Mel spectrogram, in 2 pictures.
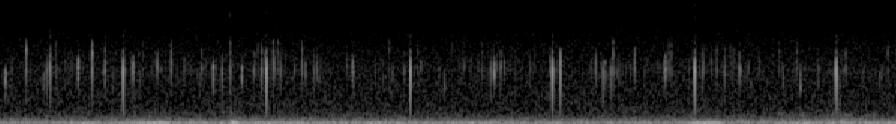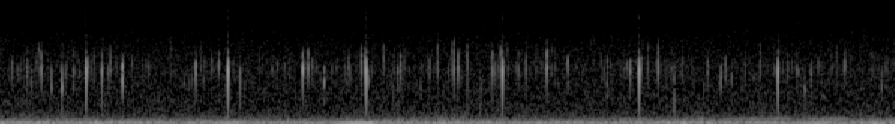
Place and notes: Hydrophone recording of a single stem plant growing in the water.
